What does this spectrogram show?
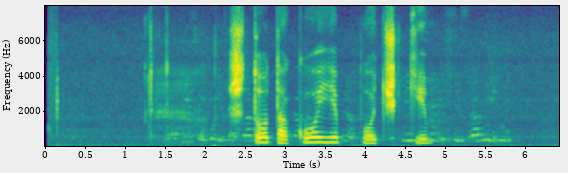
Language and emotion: Russian, neutral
